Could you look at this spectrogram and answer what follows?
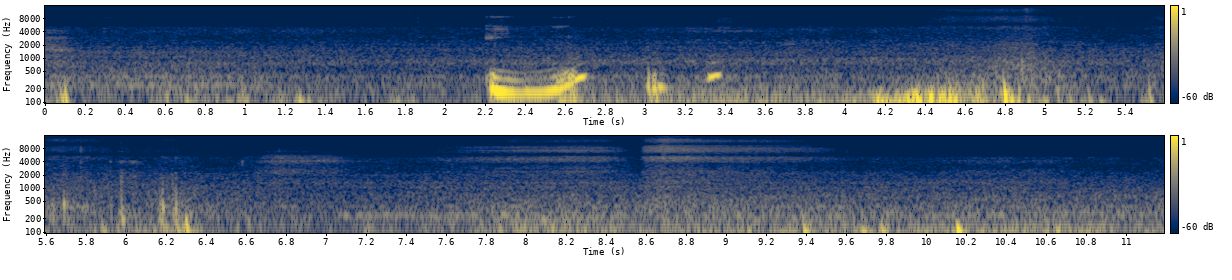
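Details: Belgian Malinois dog sleeping on a human's bed, snoring with irregular low snorts and rumbling breaths and a brief whine; ordinary snoring.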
